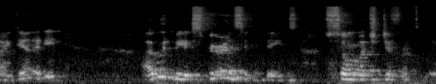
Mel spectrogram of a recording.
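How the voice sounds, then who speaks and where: Over noticeable background noise and audible room echo, a woman speaks at a high pitch. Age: 60s. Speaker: spiritual teacher. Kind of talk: spiritual lecture with group discussion. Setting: live-streamed class in a center.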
